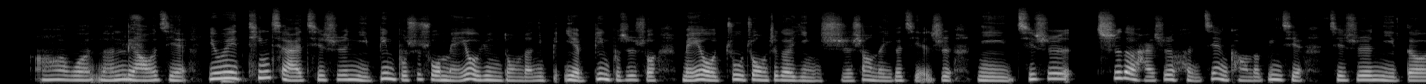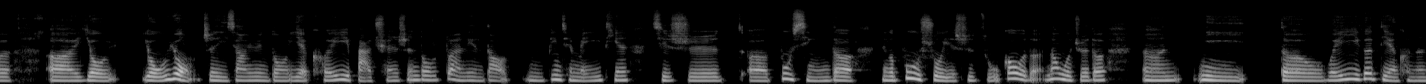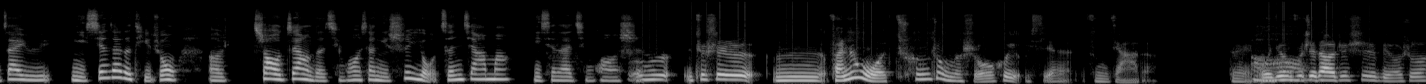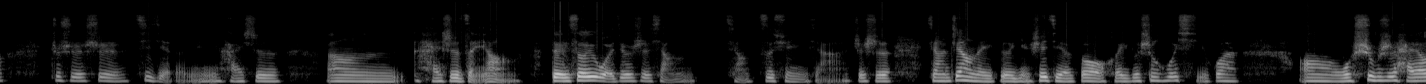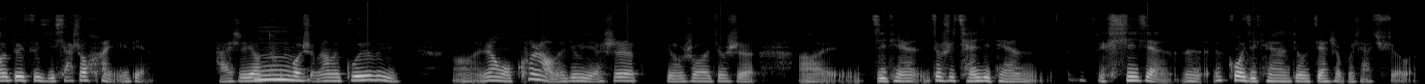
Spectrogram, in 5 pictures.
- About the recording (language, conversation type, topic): Chinese, advice, 为什么我开始培养新习惯时总是很容易半途而废？
- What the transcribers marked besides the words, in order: distorted speech; other background noise; tapping; static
